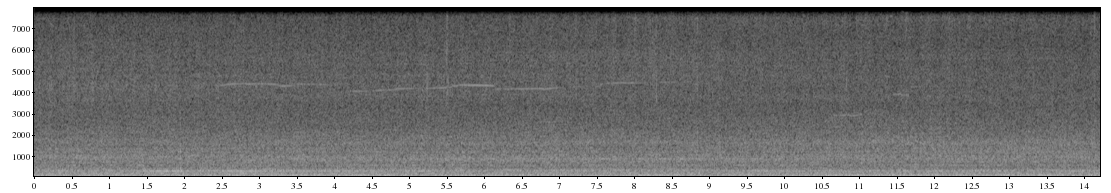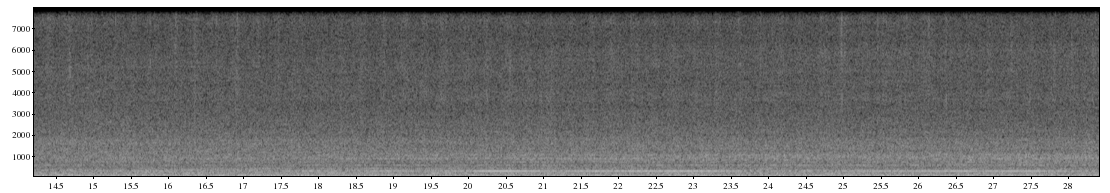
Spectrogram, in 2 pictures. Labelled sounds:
2.5	3.0	killer whale, Bigg's (transient), 4.3 to 4.5 kHz
4.7	5.1	killer whale, Bigg's (transient), 4.1 to 4.2 kHz
5.5	6.7	killer whale, Bigg's (transient), 4.1 to 4.4 kHz
7.7	8.0	killer whale, Bigg's (transient), 4.4 to 4.5 kHz

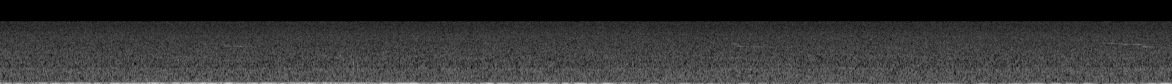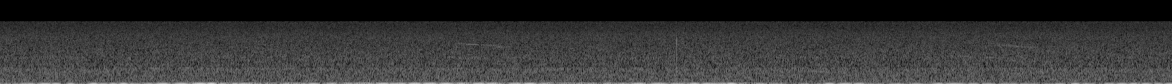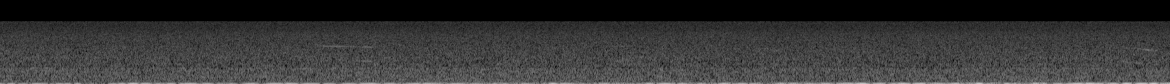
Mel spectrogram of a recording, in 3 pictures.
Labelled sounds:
2.2	2.5	humpback whale, 2.2 to 2.5 kHz
7.3	7.6	humpback whale, 2.2 to 2.4 kHz
11.0	11.6	humpback whale, 2.1 to 2.7 kHz
16.3	16.8	humpback whale, 2.1 to 2.7 kHz
26.6	27.0	humpback whale, 2.1 to 2.4 kHz
34.7	35.1	humpback whale, 1.8 to 2.1 kHz

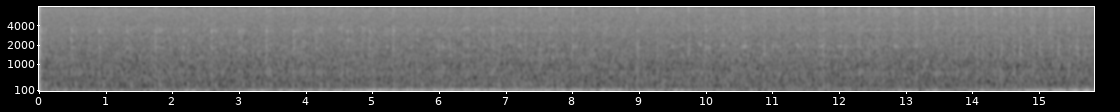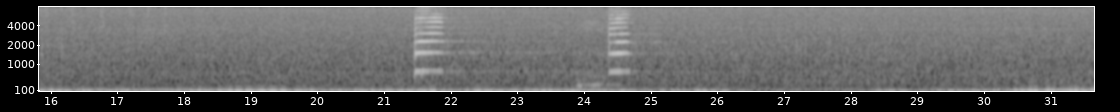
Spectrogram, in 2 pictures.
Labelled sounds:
21.4	22.0	killer whale, northern resident, G clan, call N24ii, 0.80 to 7.7 kHz
24.3	24.8	killer whale, northern resident, G clan, call N24ii, 1.3 to 6.8 kHz

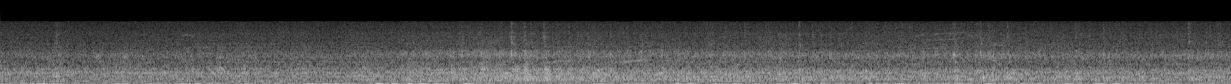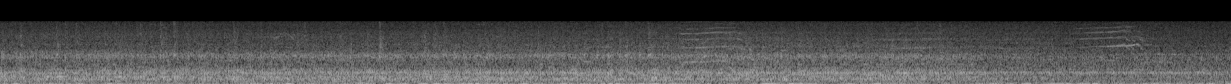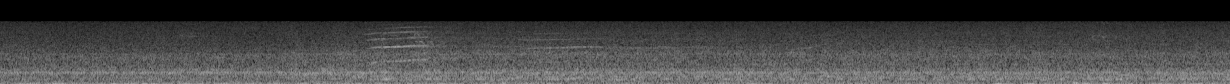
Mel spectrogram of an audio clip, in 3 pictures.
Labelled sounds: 19.0	19.9	killer whale, southern resident, 1.1 to 7.7 kHz
21.1	21.6	killer whale, southern resident, 1.2 to 3.3 kHz
23.0	23.8	killer whale, southern resident, 2.1 to 6.1 kHz
28.2	29.1	killer whale, southern resident, 0.29 to 6.0 kHz
29.8	30.6	killer whale, southern resident, 1.5 to 3.2 kHz

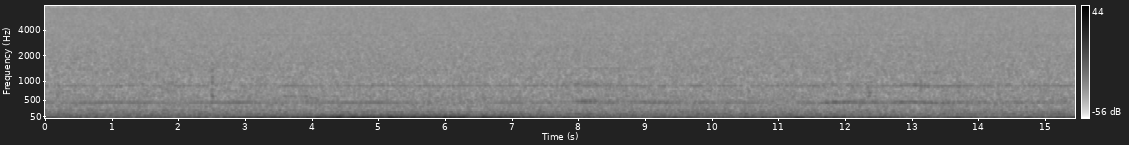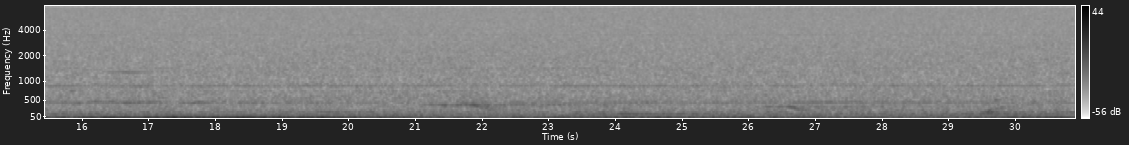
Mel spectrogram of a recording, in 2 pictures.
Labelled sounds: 16.6	16.9	vessel noise, 1.2 to 1.3 kHz

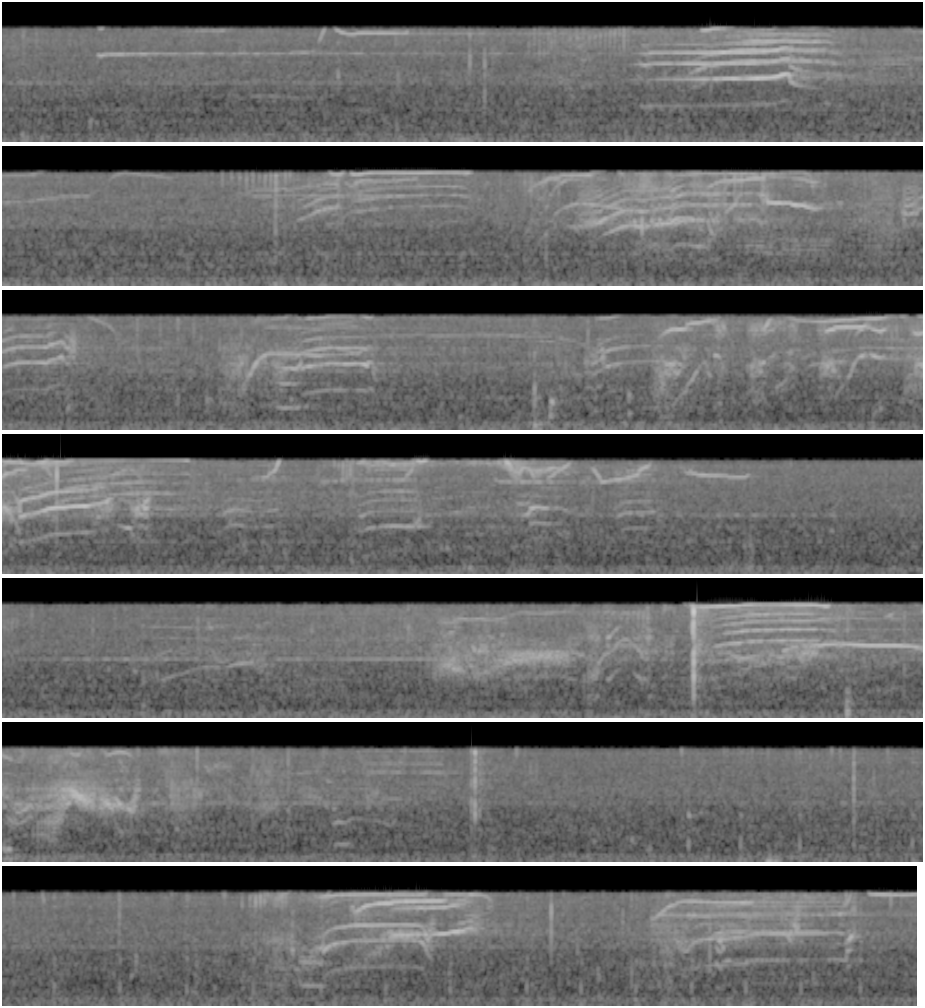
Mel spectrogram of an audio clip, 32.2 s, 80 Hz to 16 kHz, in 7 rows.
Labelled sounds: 0.4	4.5	killer whale, J pod, 0.32 to 8.0 kHz
5.5	17.7	killer whale, J pod, 0.36 to 8.0 kHz
19.1	19.8	killer whale, J pod, 0.47 to 8.0 kHz
20.4	24.0	killer whale, J pod, 0.32 to 8.0 kHz
24.7	25.4	killer whale, J pod, 1.7 to 8.0 kHz
28.4	32.1	killer whale, J pod, 0.44 to 8.0 kHz

